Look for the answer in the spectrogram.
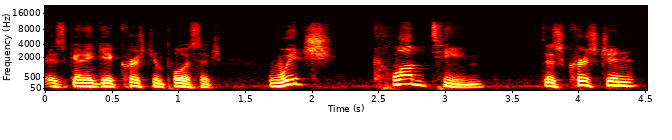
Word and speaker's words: Pulisic: So we're going to give away Pulisic. Am I saying it right, Yurko? They say Pulisic. – You are to me, Pulisic.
